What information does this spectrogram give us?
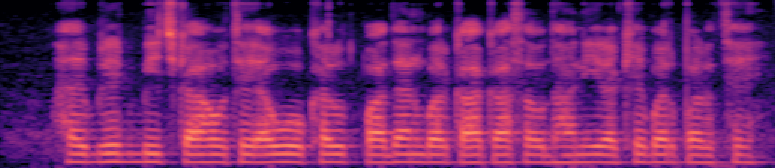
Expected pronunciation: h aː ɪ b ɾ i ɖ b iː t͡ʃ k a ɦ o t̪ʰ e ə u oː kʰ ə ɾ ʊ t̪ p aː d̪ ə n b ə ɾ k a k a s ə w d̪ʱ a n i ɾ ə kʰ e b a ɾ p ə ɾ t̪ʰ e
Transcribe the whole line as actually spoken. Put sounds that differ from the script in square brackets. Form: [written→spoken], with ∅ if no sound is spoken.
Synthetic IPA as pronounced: h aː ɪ b ɾ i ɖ b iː t͡ʃ k a ɦ o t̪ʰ e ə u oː kʰ ə ɾ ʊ t̪ p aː d̪ ə n b ə ɾ k a k a s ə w d̪ʱ a n i ɾ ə kʰ e b [a→ə] ɾ p ə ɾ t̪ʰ e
